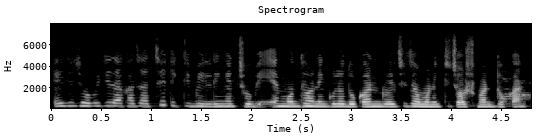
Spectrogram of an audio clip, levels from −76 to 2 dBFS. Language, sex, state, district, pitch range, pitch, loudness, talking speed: Bengali, female, West Bengal, Kolkata, 220-255 Hz, 235 Hz, -21 LUFS, 260 wpm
